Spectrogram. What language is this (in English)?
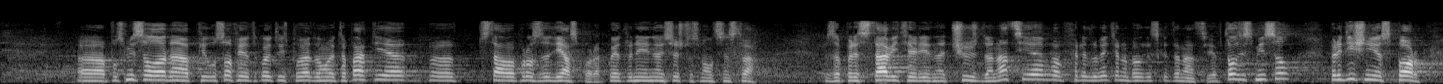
Bulgarian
